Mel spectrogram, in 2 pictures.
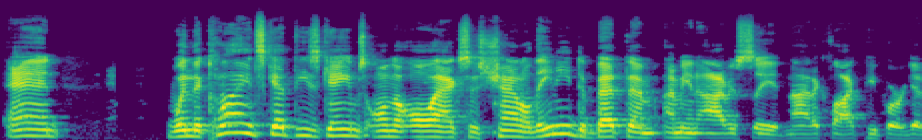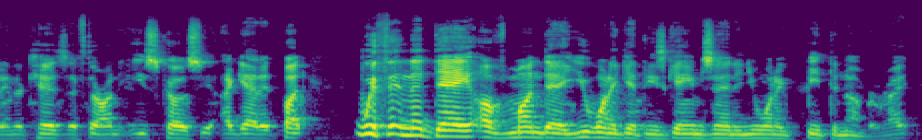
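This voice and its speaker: A man's voice: medium pitch, animated, a little fast, a bit bright. A middle-aged man hosting a casual betting chat, rambling and restarting his questions as he talks. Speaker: host. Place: Las Vegas.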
